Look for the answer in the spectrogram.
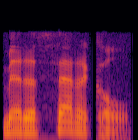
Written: metathetical

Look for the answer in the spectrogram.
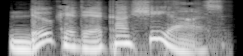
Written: Duque de Caxias

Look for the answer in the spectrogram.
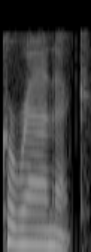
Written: Koranic

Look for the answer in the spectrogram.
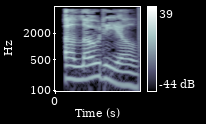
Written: allodially

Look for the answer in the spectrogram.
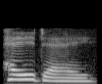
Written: heyday

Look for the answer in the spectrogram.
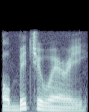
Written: obituary

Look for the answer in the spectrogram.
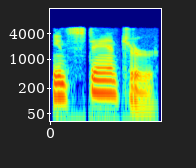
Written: instanter

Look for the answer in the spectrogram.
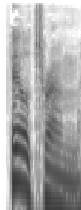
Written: philtrum

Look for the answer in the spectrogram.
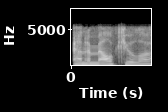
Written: animalcula

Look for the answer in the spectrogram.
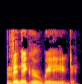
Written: vinegarweed

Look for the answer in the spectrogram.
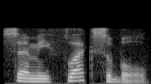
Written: semiflexible

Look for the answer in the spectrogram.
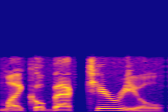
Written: mycobacterial

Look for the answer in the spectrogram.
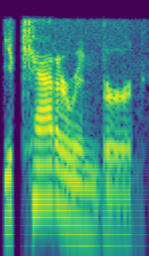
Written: Yekaterinburg

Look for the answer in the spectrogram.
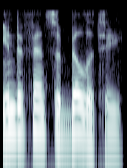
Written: indefensibility

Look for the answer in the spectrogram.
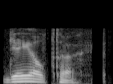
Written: Gaeltacht

